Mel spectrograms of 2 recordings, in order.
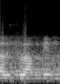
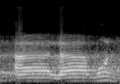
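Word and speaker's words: الم: masih bahasa bumi, sedangkan Alif Lam Mim bahasa langit. Ya, semua orang Arab bingung. Kita alhamdulillah diizinkan Allah Subhanahu wa taala mendapatkan ayat-ayat seperti ini. Dan dibacanya bukan alamun.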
